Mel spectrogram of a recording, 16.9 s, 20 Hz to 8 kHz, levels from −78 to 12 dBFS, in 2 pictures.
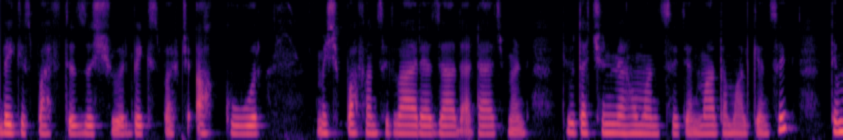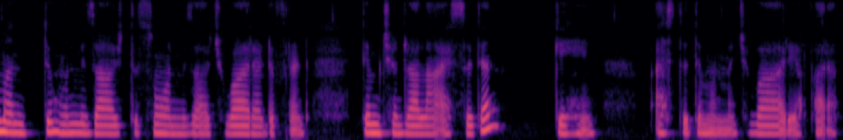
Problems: background sounds at intervals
